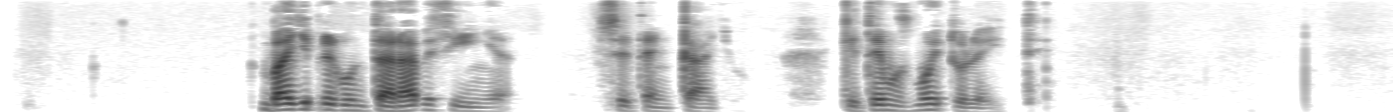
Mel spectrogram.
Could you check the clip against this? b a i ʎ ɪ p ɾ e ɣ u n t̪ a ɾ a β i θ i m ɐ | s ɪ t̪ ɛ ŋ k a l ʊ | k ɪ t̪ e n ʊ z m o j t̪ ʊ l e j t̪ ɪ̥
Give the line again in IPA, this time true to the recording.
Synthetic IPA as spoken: b a j ʎ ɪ p ɾ e ɣ u n t̪ a ɾ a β e θ i ɲ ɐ | s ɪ t̪ ɛ ŋ k a ʎ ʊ | k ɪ t̪ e m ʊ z m o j t̪ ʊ l e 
